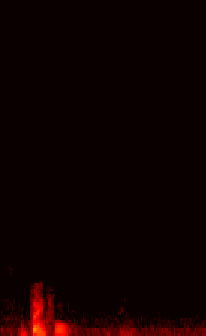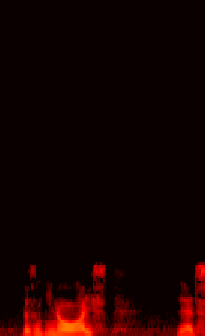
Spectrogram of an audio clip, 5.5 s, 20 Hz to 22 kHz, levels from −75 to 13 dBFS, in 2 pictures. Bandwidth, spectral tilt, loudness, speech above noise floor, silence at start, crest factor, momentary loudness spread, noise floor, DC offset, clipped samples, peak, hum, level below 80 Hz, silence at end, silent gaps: 4.9 kHz; -7.5 dB/octave; -34 LUFS; 28 dB; 0.25 s; 24 dB; 24 LU; -61 dBFS; under 0.1%; under 0.1%; -14 dBFS; none; -64 dBFS; 0 s; none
